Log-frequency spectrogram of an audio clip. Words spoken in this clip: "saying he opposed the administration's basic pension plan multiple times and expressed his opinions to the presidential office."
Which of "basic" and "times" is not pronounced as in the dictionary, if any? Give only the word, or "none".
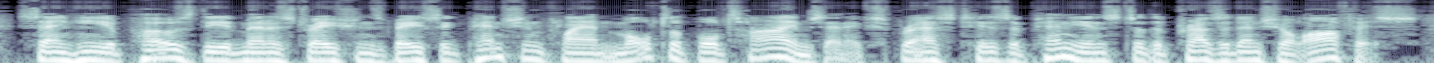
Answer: none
